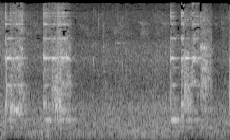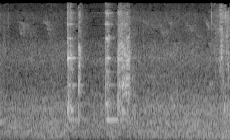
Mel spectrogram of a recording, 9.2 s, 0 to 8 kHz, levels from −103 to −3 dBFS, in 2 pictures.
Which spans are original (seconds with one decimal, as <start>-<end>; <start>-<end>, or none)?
0.0-1.0; 1.5-6.4; 7.0-9.2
